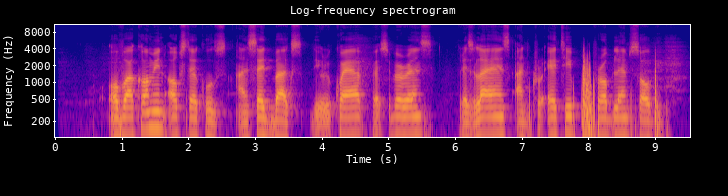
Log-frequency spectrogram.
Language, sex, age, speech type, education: Nigerian Pidgin, male, 46-60, read, tertiary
